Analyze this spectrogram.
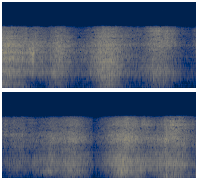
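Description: High-pressure water jet from a pressure-washer wand hissing against the bark of a large banyan bonsai trunk. It rises and falls every second or two as the jet is swept over the wood.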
